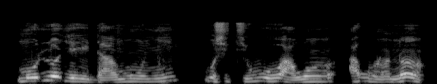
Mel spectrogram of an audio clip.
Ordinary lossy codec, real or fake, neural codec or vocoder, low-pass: MP3, 96 kbps; real; none; 7.2 kHz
